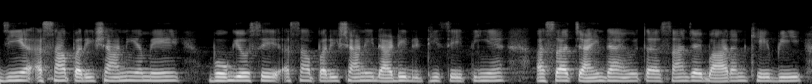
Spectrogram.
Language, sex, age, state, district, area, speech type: Sindhi, female, 45-60, Gujarat, Surat, urban, spontaneous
